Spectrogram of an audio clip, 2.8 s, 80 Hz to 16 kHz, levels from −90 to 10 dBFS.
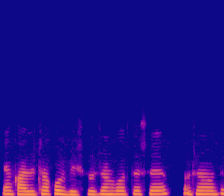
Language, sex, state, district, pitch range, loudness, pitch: Bengali, female, West Bengal, Malda, 265-280 Hz, -20 LUFS, 275 Hz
